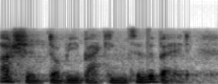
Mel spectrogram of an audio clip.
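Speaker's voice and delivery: ordinary delivery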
